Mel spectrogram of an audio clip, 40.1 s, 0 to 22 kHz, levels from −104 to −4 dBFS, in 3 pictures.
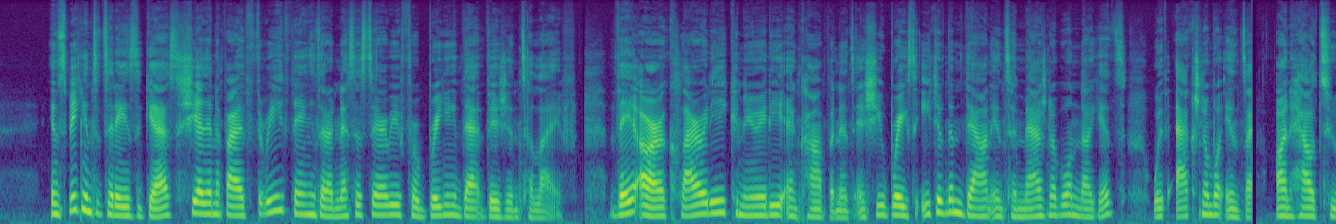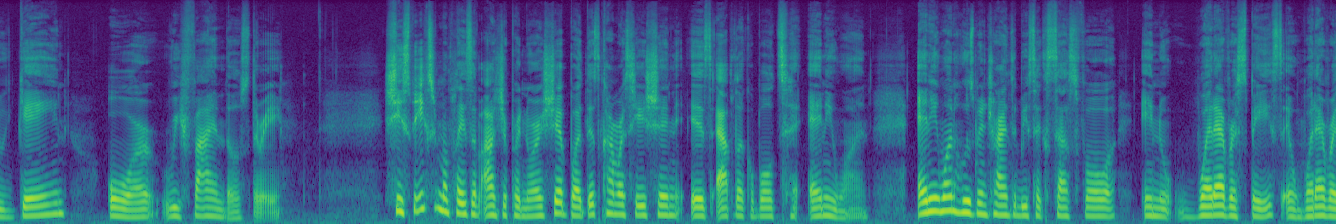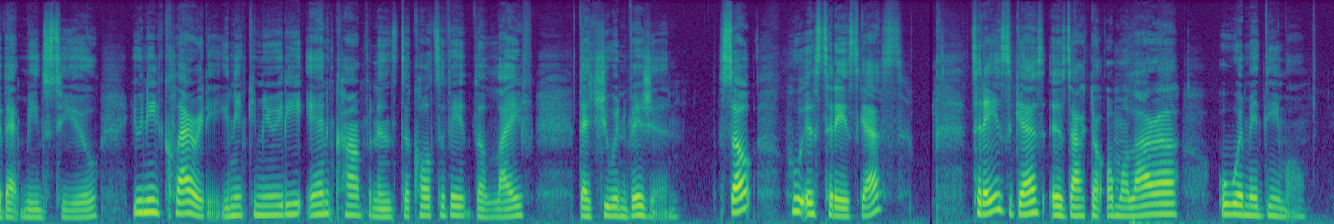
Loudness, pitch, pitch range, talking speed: -24 LUFS, 160 Hz, 145-180 Hz, 150 wpm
